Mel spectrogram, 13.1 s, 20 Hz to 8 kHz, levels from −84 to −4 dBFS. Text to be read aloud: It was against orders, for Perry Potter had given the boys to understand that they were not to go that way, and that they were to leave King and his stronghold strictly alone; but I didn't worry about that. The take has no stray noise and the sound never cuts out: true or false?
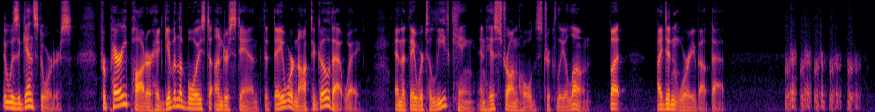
false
